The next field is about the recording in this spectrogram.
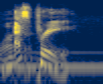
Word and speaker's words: Esprit: The answer is Esprit. – Oh, Esprit. – Esprit. Thank you. There we go. – E-S-P-R-I? – R-I. E-S-P-R-I-T is how it's spelled. Esprit.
